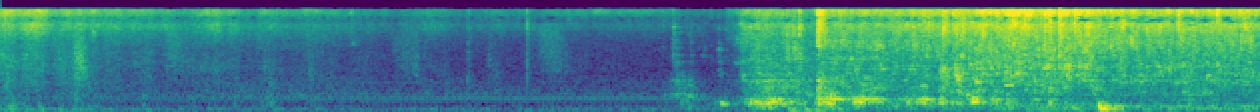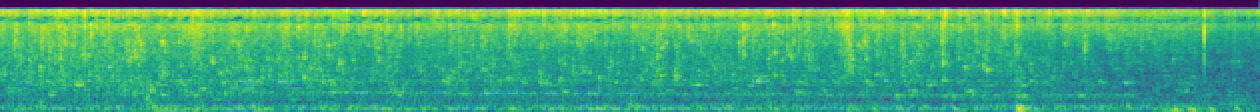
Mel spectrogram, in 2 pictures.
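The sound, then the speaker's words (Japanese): A toilet flushes in the morning after use: quieter sounds give way a few seconds in to a sudden loud rush of water that continues steadily to the end. “トイレットペーパーを取って拭いて流します。”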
